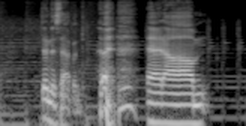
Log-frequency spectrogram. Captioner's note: laugh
